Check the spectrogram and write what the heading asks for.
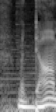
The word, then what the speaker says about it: Madame: trying to sue Onision, Madame, well, I actually found out her name's pronounced Madam. But I'm just going to keep calling her Madame because that's what my southern accent tells me to do.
